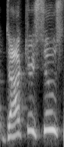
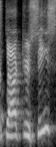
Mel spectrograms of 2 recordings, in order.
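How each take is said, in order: First: "Seuss" said with an oo vowel; Seuss rhyming with goose. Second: "Cease" said with an ee vowel; Cease rhyming with peace. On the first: Host asking guest about her surname, "Seuss" rhyming with goose. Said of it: "I mispronounced it". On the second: Host joking after being corrected, "Cease" with a long ee. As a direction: swap the oo for ee in "Cease". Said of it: "Maybe I've been pronouncing the book all wrong". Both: Real, not acted.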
